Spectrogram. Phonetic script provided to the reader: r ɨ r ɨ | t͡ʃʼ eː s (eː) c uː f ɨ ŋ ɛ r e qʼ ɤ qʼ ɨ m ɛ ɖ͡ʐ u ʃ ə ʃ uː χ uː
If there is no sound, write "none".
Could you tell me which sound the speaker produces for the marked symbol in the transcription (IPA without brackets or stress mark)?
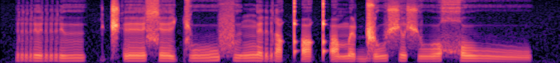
eː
